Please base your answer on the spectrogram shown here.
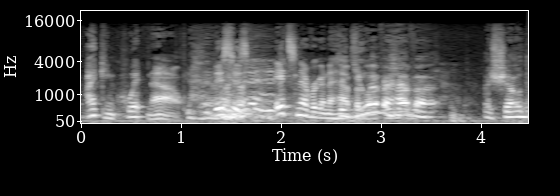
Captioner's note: laughter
